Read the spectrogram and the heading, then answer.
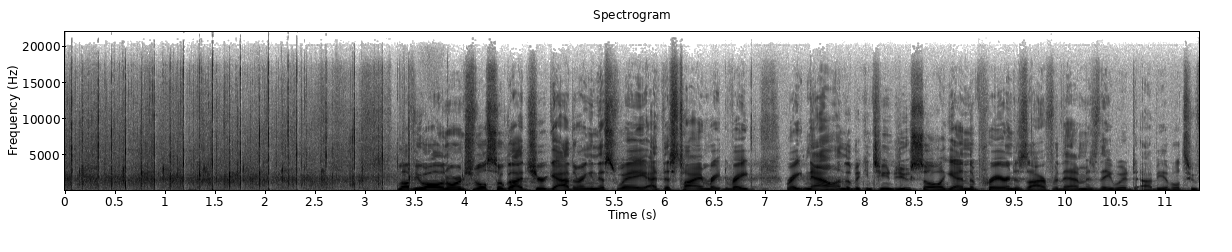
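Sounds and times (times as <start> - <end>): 
audience applauding: 0.0 - 3.8
speech: 3.3 - 11.3.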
